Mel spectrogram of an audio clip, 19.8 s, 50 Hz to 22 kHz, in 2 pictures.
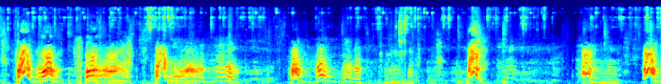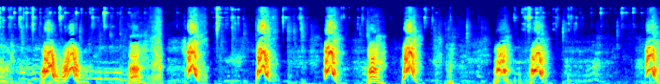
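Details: A 6-month-old Border Collie mix in foster care with a Wisconsin rescue playing with another dog; short sharp barks and yips come in quick bursts, some run together, others spaced apart, with scuffling between them.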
